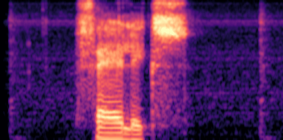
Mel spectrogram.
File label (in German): St. Felix Mundart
